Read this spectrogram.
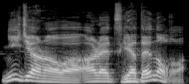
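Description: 関西弁のお節介な屋台のおっちゃんを演じる男性. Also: male voice, medium pitch, very animated, fast talker, fairly bright tone, faint music behind. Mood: teasing, friendly. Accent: Kansai. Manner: teasing, pushy, familiar Kansai banter. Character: nosy, generous candy-apple stall man at a summer festival. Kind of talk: amateur comedic radio drama acting.

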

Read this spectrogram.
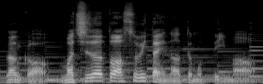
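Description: A man's voice: low voice, huge pitch swings, brisk, voice pushed down. A man with a Kansai accent playing a friendly young man casually and hesitantly asking an old friend out in an improvised radio drama. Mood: tentative, inviting. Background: plucked guitar music.

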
